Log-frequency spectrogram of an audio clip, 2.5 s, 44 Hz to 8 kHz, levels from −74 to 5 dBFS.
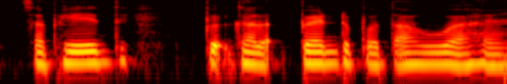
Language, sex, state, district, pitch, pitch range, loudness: Hindi, female, Bihar, Gopalganj, 160 Hz, 155-165 Hz, -26 LUFS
